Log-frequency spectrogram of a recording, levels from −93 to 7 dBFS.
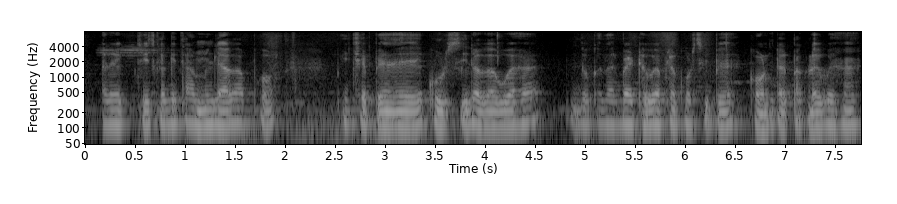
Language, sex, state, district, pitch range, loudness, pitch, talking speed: Hindi, male, Bihar, Gaya, 105-115 Hz, -41 LUFS, 115 Hz, 195 wpm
